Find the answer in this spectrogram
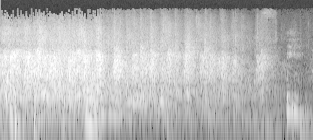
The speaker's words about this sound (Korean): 우리 큰 박수로 한번 격려해 주시기 바랍니다.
